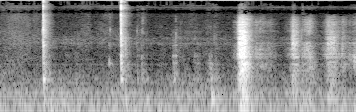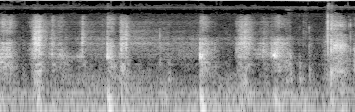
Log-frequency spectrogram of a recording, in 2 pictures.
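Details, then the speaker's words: Peavey Deuce guitar tube amplifier in for repair: irregular crackles and scratchy pops over faint hiss as the knobs turn; noisy control potentiometers needing cleaning. "cleaning the controls and blah blah blah all of that there's noisy controls"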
